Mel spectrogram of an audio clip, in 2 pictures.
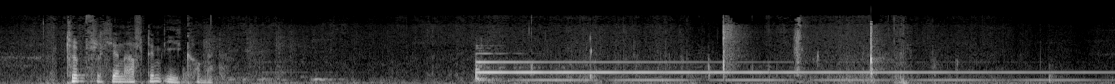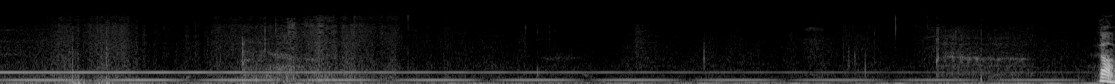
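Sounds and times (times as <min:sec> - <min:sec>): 
speech: 0:00.7 - 0:02.4
bell ringing: 0:04.8 - 0:22.2.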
